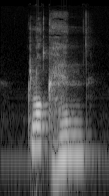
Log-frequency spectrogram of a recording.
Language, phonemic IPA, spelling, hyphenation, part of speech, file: Dutch, /ˈklɔk.ɦɛn/, klokhen, klok‧hen, noun, Nl-klokhen.ogg
- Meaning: a brooding hen (female chicken) or mother hen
